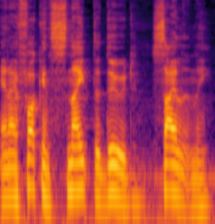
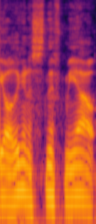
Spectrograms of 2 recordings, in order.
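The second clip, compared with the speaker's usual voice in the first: ordinary talk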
